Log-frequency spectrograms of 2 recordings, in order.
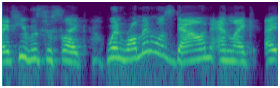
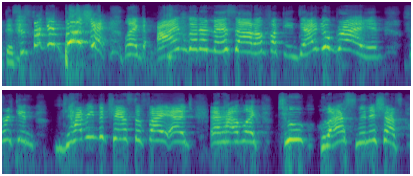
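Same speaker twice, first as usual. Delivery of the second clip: high, loud outraged tirade; shrieked opening, then sustained high-pitched ranting; retold screaming rant; 8 semitones higher, 4 dB louder than usual. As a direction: go off the rails re-enacting your furious rant. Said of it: "I was fucking screaming, and I was like".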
